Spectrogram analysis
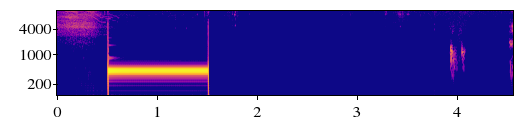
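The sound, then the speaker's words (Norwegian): A single steady, loud telephone ringback tone sounds for about a second while calling an estate administrator, followed by silence and a couple of faint clicks near the end. “Jeg tror rett og slett jeg tar en telefon til bostyreren her ja, og hører litt med han om dette her.”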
